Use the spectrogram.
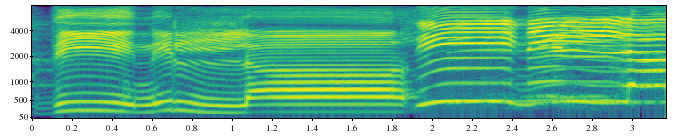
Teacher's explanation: اللہ پاک کے لام سے پہلے زیر آئی تو یہاں اللہ پاک کا لام ہم نے باریک پڑھنا ہے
